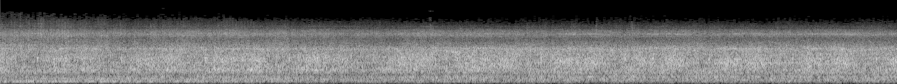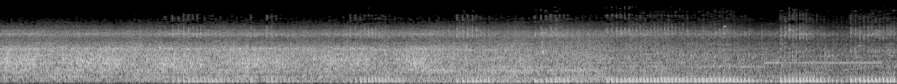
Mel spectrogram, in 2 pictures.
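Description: Passenger train (KA Maharani) running fast over a level crossing: a loud, steady rush of carriages and wheels on the rails. About two thirds of the way through it fades away, and idling motorcycle engines come up.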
